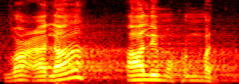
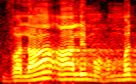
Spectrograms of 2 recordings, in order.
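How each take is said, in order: First: A throat consonant is pronounced between wa and ala. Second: Wa and la run together with no throat consonant. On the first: Blessings are asked for him and his family too. The speaker calls it right. "ऐन को उड़ा ना दें, ऐन को पढ़ें बीच में से" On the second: Blessings are asked for him but not his family. The speaker calls it wrong. "वला आले मोहम्मद नहीं"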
